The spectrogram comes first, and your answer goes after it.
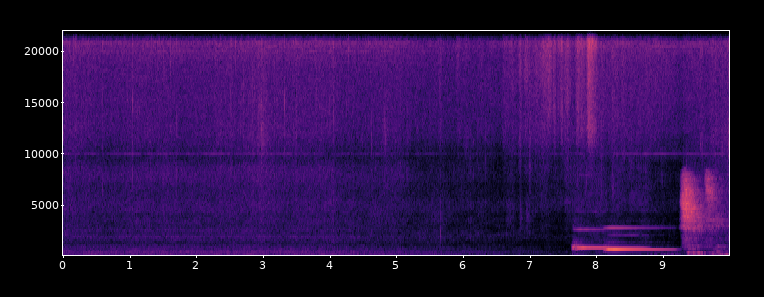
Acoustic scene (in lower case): elevator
